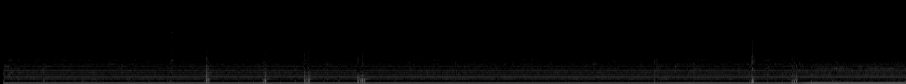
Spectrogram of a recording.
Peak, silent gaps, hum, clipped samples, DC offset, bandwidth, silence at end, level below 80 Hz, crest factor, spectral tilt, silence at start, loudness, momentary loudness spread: -34 dBFS; none; none; under 0.1%; under 0.1%; 11.5 kHz; 0 s; -56 dBFS; 20 dB; -4.5 dB/octave; 0.05 s; -56 LUFS; 4 LU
